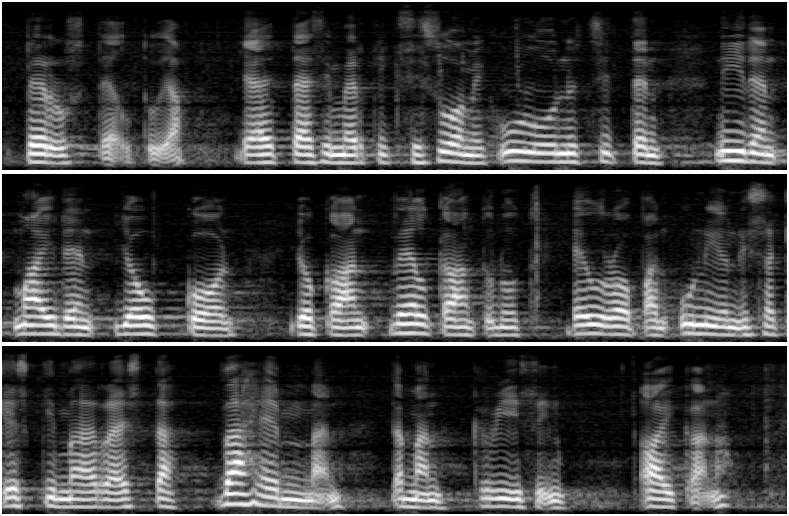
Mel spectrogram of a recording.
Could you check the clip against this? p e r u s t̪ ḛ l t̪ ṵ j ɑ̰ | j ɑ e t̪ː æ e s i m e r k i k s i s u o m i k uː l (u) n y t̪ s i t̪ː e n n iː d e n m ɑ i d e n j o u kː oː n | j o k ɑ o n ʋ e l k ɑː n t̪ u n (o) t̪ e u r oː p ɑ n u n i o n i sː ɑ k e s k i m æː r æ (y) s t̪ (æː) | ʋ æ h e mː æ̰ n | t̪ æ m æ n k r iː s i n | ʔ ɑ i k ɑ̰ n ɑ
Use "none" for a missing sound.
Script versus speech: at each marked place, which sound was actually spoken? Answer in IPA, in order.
uː, u, i, æ

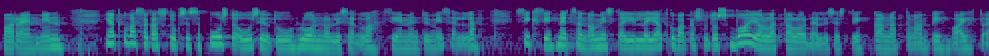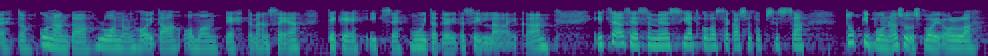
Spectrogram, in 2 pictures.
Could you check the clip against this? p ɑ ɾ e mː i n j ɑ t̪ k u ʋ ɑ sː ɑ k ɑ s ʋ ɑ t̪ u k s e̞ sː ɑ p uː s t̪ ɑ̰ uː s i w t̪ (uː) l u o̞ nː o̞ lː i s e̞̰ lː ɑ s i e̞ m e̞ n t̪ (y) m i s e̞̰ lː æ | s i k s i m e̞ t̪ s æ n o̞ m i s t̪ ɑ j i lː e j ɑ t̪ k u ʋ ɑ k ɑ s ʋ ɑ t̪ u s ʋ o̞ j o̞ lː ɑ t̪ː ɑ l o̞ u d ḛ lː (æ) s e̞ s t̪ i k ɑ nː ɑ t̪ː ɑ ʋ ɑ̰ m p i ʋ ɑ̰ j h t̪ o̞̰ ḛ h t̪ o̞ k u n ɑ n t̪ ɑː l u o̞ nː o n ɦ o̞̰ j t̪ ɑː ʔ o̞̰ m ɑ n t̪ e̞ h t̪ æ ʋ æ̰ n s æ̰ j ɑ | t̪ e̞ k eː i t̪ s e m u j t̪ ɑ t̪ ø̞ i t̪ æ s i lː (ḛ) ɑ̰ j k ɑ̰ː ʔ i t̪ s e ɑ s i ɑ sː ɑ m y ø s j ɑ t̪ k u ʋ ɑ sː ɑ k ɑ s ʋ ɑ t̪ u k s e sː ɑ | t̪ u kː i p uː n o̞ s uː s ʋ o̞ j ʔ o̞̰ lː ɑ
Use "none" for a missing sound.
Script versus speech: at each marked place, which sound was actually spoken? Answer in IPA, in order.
uː, y, i, æ̰

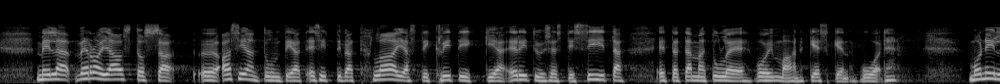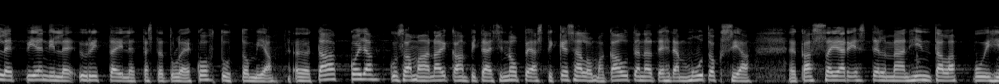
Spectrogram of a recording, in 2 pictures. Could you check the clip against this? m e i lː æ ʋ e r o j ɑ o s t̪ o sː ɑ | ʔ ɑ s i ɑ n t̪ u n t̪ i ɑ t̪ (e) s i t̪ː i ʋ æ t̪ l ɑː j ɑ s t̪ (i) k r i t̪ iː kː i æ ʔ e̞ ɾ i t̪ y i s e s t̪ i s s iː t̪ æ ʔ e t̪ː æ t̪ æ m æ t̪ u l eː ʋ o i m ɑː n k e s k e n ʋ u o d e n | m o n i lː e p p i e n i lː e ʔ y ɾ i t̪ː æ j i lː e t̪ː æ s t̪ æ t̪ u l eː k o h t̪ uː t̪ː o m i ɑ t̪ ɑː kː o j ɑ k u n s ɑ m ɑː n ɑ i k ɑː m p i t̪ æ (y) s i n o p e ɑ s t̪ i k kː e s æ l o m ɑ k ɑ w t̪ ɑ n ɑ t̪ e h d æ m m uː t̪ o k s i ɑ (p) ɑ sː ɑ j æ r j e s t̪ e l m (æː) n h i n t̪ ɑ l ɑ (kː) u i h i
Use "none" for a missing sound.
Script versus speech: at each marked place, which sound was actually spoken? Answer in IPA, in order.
e, i, i, k, æː, pː

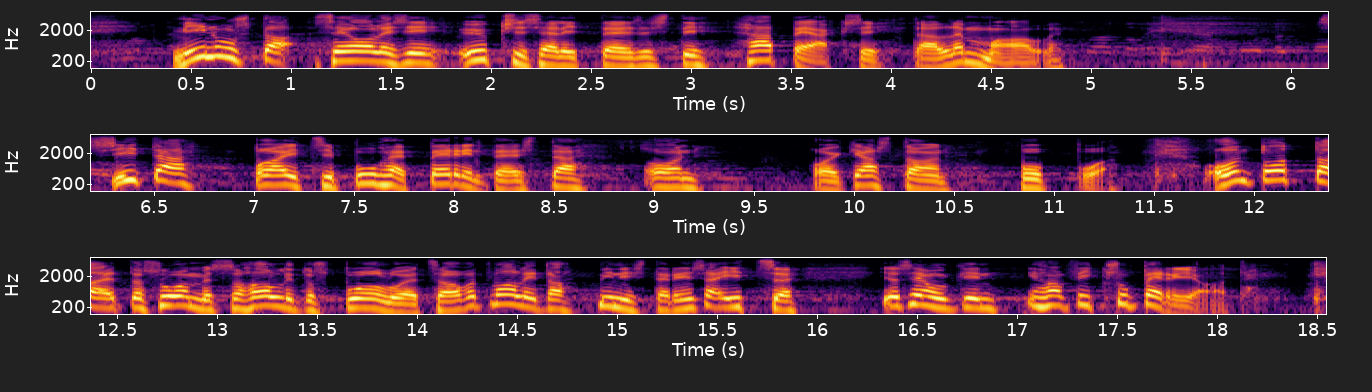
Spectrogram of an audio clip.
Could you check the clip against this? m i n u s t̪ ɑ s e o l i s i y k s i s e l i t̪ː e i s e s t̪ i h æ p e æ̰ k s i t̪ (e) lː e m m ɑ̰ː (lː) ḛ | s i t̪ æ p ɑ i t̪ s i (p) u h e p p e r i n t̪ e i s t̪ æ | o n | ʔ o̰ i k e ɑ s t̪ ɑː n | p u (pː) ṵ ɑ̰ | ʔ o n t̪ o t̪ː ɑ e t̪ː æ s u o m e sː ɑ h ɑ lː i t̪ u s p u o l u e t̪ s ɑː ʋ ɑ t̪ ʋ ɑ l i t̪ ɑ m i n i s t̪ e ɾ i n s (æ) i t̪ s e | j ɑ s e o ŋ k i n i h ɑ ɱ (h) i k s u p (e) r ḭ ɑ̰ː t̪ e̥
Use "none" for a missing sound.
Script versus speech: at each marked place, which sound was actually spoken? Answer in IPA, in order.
æ, lː, p, pː, æ, f, e

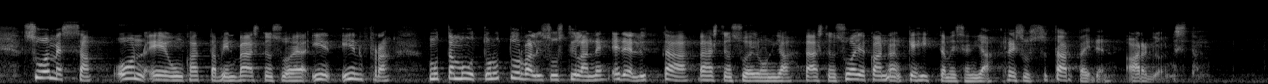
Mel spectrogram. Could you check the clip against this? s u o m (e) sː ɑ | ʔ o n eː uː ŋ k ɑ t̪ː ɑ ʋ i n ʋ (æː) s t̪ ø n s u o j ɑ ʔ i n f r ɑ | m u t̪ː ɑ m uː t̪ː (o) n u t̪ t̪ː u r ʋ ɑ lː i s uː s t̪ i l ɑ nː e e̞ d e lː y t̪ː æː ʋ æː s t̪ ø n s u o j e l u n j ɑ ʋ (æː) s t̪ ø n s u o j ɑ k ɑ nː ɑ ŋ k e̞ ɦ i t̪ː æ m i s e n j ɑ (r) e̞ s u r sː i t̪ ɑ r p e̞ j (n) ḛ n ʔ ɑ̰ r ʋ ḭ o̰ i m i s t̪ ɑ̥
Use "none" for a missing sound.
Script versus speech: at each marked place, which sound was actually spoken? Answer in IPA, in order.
e, æː, u, æː, r, d

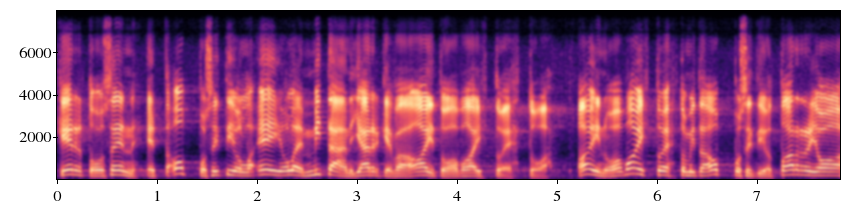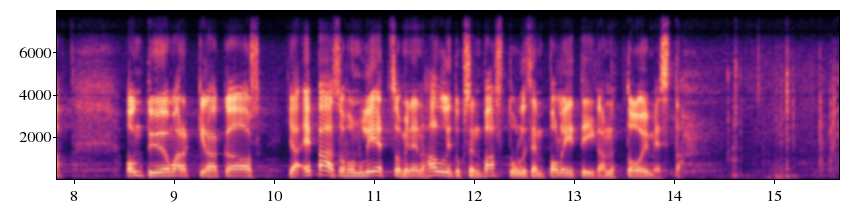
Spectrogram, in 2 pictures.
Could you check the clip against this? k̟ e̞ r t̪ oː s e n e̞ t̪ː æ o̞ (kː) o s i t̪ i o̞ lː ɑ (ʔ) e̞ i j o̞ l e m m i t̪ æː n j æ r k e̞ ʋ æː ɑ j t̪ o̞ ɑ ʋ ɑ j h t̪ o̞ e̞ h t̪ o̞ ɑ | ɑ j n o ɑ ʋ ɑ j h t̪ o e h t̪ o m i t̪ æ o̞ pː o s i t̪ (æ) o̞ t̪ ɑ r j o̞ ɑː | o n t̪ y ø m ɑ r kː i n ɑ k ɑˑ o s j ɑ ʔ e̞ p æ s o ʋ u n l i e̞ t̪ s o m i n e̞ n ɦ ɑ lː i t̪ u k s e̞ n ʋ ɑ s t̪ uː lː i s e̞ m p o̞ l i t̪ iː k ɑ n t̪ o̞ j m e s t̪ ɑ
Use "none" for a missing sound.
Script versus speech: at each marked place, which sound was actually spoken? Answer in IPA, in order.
pː, ʔ, i

